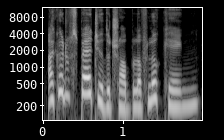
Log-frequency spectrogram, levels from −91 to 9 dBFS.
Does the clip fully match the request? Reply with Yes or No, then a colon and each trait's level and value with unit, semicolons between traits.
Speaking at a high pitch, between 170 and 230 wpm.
No: high, 220 Hz; fast, 270 wpm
